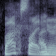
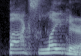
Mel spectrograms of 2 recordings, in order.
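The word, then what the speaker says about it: Boxleitner: But it was nice seeing Bruce Bixer like really Bruce Bruce Bod, how do I pronounce his name? Box Lightener is right. Yeah, Box Lightner.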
